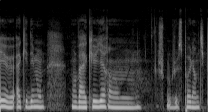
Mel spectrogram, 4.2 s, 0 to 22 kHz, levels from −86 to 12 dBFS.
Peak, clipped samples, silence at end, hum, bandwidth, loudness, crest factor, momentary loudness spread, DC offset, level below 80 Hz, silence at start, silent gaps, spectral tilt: -8 dBFS; under 0.1%; 0 s; none; 11 kHz; -23 LUFS; 14 dB; 16 LU; under 0.1%; -50 dBFS; 0 s; none; -7.5 dB/octave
